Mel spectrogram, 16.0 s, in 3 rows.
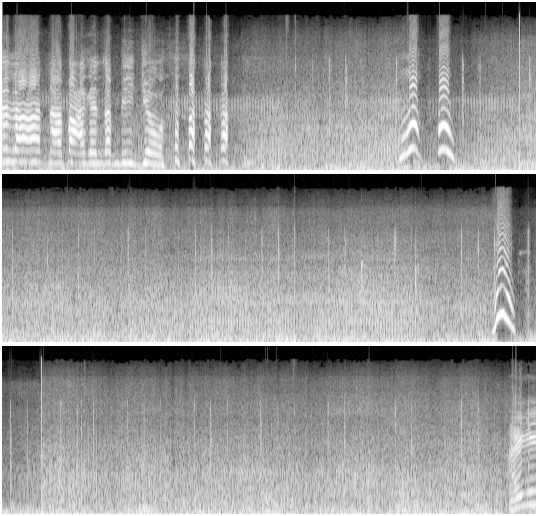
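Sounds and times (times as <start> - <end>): scooter engine running: 0.0 - 16.0
wind noise on microphone: 0.0 - 16.0
swooping tone: 3.3 - 11.1.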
